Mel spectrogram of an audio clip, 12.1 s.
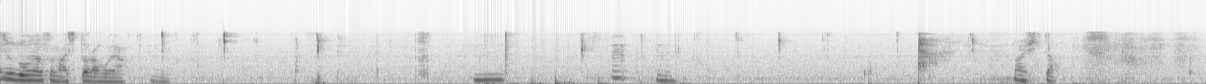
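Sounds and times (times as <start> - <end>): mouth clicks and chewing: 1.4 - 5.2, 5.8 - 9.9
person murmuring mm: 4.2 - 5.2, 6.0 - 6.9.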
